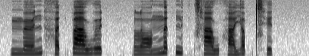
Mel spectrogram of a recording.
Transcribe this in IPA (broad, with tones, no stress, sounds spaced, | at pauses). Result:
m œː˨˥ n h ɐ˨˥ t̚ p aː˧ w ɵ˥ t̚ | l ɔː˨˧ n̪ ɐ˥ t̚ n̪ ɪ˨ k̚ t͡sʰ aː˧ w h aː˨˥ j ɐ˨˥ p̚ t͡sʰ ɪ˧ k̚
